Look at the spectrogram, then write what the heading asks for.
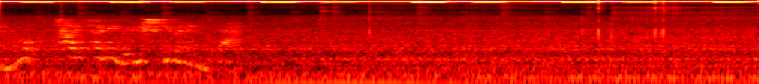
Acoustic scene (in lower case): bus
